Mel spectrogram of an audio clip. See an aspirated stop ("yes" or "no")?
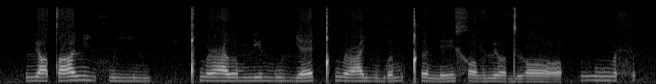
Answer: yes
